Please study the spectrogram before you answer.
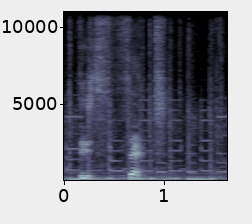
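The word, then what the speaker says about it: dix-sept: It's just like adding 10 to seven. This you know 10 is this and seven is set. So 17 is this set.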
